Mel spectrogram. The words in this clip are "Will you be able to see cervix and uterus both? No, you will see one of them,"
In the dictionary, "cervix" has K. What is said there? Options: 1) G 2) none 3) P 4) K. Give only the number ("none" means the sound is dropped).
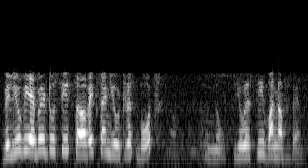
4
